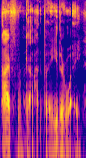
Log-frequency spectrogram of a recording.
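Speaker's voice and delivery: soft whisper under breath; whispered aside. Real, not acted. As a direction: whisper it to yourself. Mumbled aside while thinking.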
